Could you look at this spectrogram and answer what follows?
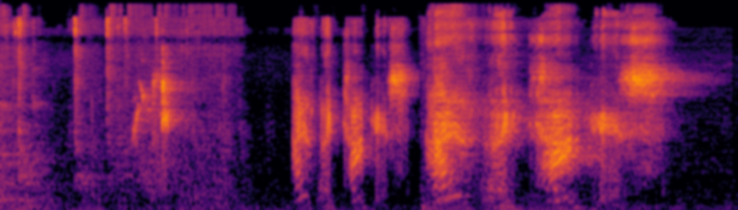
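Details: Pet parakeet, taught to say "I like tacos" (which sounds like "Takis") and slowly learning "this aggression", chatters a quick, buzzy, high-pitched run of speech-like syllables after a few thin chirps.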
